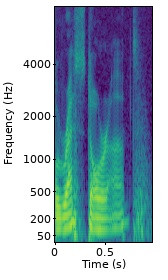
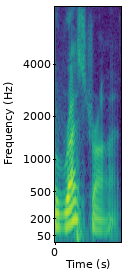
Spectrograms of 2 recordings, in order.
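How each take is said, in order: First: The word is said with three syllables. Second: The word is said with two syllables. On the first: This is how it is spelled but not said. "We're not saying restaurant" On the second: This is how people usually say it. "we just say restaurant"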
